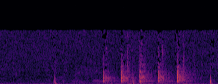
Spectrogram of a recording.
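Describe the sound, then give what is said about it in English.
Several sharp knocks at a door come in an uneven run, most bunched in the second half, with faint voices murmuring underneath. “he's coming in. Oh, dear. Answer the door, Freddy”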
